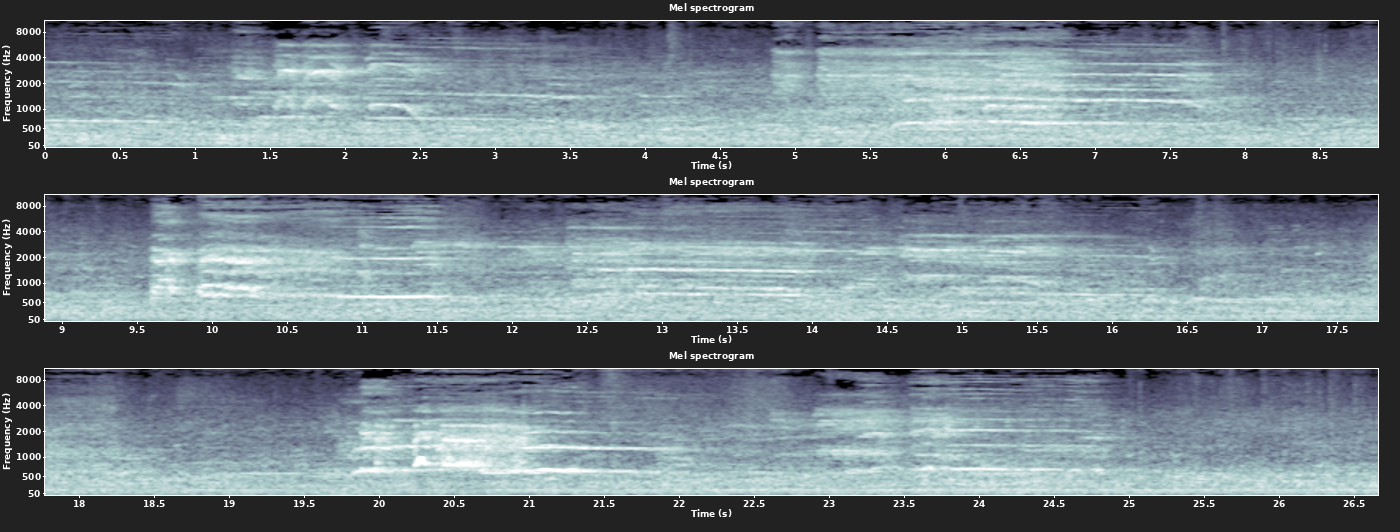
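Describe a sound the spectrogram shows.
Pigeons coo and call nearby in a large echoing hall.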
